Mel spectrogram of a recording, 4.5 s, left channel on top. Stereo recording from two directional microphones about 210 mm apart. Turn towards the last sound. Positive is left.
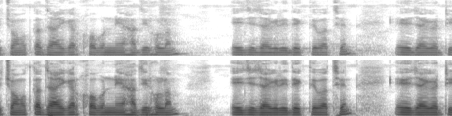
turn(degrees=-40)  # may be behind; listen again after turning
